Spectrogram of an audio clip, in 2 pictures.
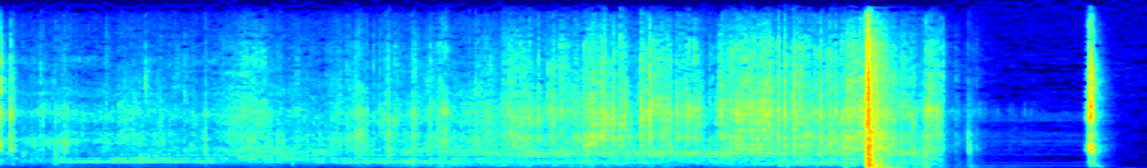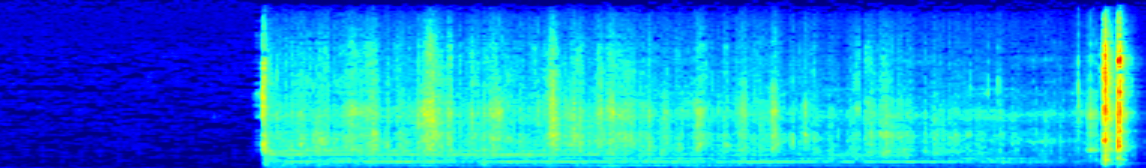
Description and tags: An old electric roller shutter getting stuck. This is a small PVC shutter that is installed at a French window door at my house. The motor shutter gets stuck most of the time when we open the shutter, either due to lack of torque or due to lack of lubrication of the guides. This time is no different. The shutter opens, gets stuck, the switch is turned off (the click you hear is the relay actuating) and then is switched on for closing.
shutter, window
